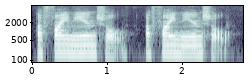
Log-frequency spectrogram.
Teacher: merges the two consonants together and pronounces it as a one elongated f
